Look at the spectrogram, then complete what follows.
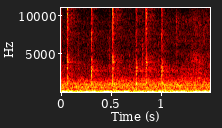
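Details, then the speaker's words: Honda Accord Type S wagon, ignition on, window switch pressed: faint sharp clicks, about five in under two seconds, window not moving; passenger switch also dead, owner suspects fuse or relay, cause unknown. "So if ignition on, and nothing, all you can hear is the switch clicking."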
